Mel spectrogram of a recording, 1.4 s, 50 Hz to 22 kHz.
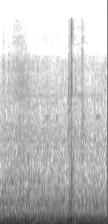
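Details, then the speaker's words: Mahindra Bolero Power Plus on test drive after repair: low even road rumble, no clunk, knock or vibration; body that previously rattled at 40 km/h now quiet, driveline normal. "तो यह देखो complete है गाड़ी बिल्कुल कोई आवाज नहीं बिल्कुल वाइब्रेट नहीं एक नंबर"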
